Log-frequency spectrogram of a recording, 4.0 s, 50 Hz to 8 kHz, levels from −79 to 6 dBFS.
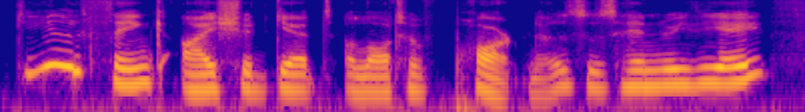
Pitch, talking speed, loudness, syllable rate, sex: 180 Hz, 210 wpm, -16 LUFS, 4.3 syllables/s, male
